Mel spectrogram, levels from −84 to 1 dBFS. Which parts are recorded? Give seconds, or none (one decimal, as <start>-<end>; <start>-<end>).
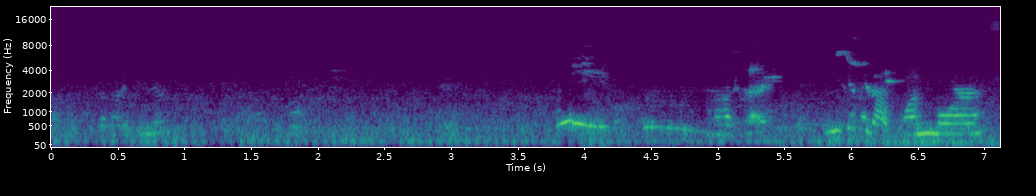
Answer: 0.0-4.5; 5.5-7.1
